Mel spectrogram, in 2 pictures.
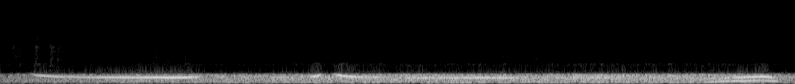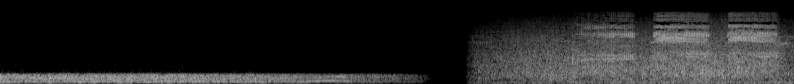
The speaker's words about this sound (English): We'll go out with humpback whales off Alaska.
